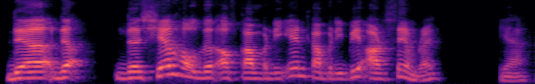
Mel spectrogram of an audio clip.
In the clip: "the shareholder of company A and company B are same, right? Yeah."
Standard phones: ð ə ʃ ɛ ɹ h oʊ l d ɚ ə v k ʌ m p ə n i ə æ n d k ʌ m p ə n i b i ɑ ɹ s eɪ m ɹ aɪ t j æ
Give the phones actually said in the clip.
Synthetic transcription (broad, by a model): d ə ʃ ɛ ɹ h oʊ l d ɚ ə f k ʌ m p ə n i ə n k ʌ m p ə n i b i ɑ ɹ s eɪ m ɹ aɪ t j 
